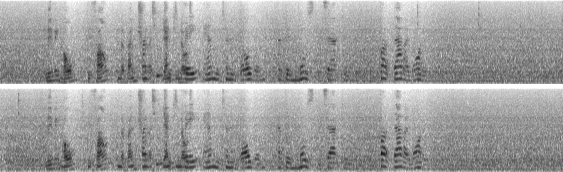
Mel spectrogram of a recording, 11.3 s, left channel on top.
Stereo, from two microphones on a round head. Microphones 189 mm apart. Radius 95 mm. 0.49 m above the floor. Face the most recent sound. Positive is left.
turn(degrees=-5)  # may be behind; listen again after turning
